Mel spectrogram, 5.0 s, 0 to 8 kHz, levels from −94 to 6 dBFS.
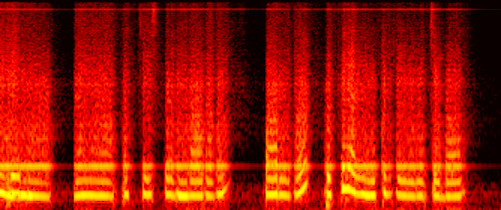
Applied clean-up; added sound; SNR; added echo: neural mask model RNNoise.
